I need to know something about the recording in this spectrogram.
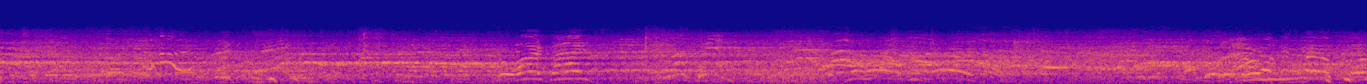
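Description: Young children shout and call out in a large echoing hall.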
